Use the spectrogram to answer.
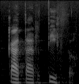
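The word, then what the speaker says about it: καταρτίζω: Hay un verbo que emplea Pablo aquí, que en griego se llama o se pronuncia catartizo.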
